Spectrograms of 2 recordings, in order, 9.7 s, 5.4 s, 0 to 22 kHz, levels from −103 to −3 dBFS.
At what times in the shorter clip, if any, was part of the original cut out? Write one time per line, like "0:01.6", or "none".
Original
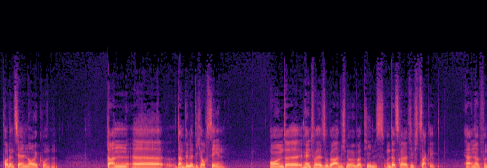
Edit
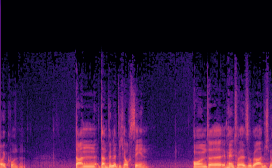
0:01.9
